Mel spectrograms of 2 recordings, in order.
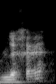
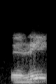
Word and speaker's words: Leray: Então, a primeira coisa que eu gostaria de citar aqui é um trabalho fundamental do Leray, ou Leray, se você for mais preferir a pronúncia americana.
